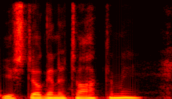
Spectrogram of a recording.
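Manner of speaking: light, playful, joking teasing tone. Teasing the person you're talking to after they admit disagreeing, teasing. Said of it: "I'm just teasing".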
